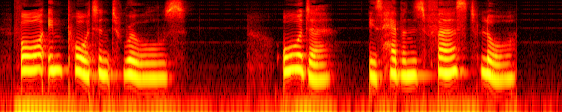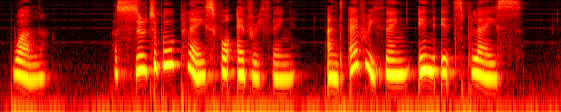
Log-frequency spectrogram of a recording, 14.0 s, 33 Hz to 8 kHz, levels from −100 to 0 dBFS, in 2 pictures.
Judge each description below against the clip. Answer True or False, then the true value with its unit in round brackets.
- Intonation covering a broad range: False (4.6 semitones)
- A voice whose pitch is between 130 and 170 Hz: False (215 Hz)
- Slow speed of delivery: True (80 wpm)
